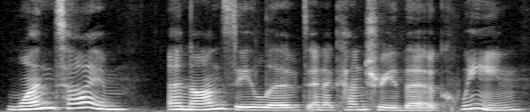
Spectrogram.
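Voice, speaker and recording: A woman's voice: medium pitch, animated, takes it slowly. A woman co-hosting a podcast, telling stories casually with chatty asides. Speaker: podcast co-host.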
